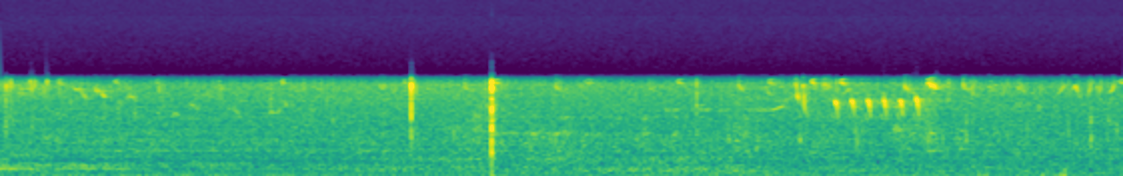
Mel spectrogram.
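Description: Outdoor ambience with a bird calling faintly: scattered high chirps and, about eight seconds in, a quick run of five or six short high notes. Two sharp clicks come a little under a second apart near the middle.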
